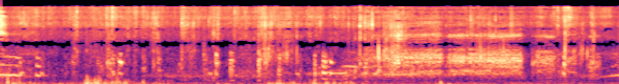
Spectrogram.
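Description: A mixed backyard flock of chickens (Rhode Island Reds, Ameraucanas and Jersey Giants) clucking in short scattered calls, with one longer drawn-out call about four seconds in.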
